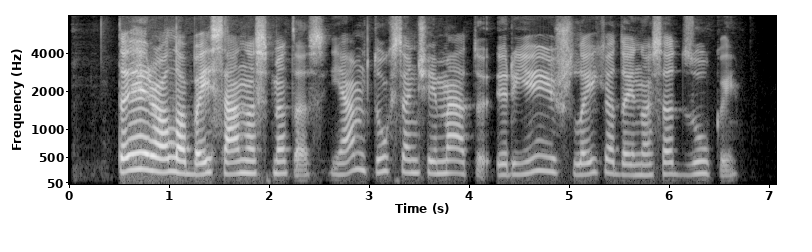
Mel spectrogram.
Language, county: Lithuanian, Klaipėda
